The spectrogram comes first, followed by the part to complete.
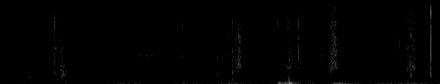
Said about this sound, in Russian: Поэтому отставлю бокал, Открою слайм.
